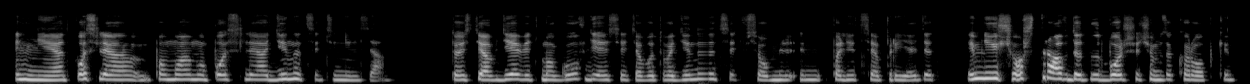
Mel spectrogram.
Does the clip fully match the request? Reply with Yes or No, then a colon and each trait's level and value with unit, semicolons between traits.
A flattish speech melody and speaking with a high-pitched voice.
Yes: narrow, 2.0 semitones; high, 215 Hz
